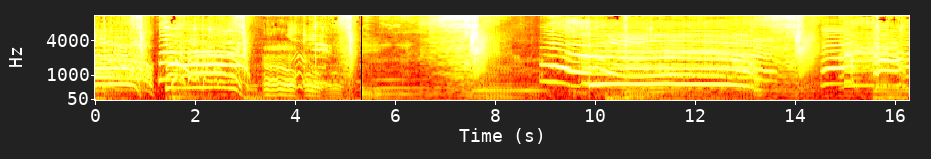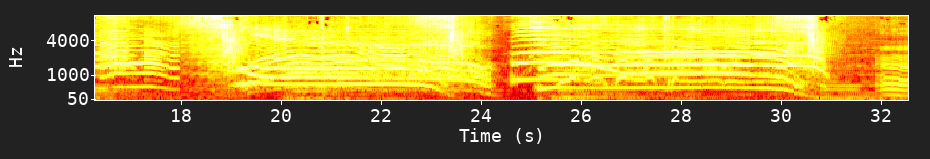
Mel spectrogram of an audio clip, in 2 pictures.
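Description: Cartoon characters' long drawn-out wailing cries, several in a row, each held for a few seconds and sliding down in pitch as it dies away, over cartoon music.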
